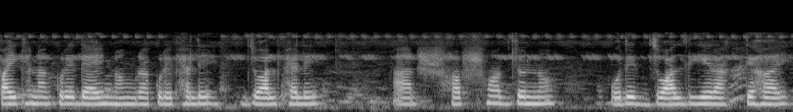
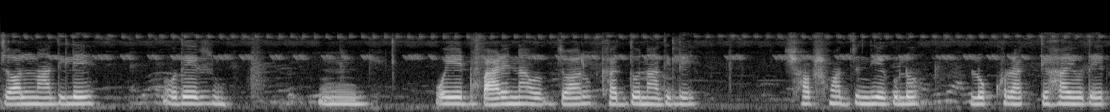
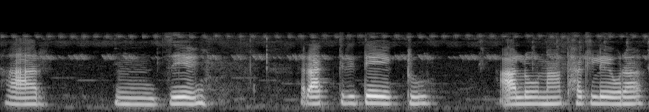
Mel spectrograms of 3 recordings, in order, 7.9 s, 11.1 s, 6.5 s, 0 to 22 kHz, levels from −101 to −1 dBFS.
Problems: constant background noise, continuous background conversations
